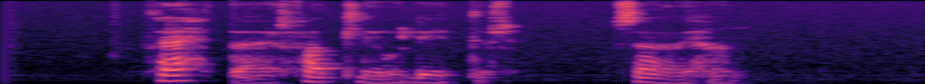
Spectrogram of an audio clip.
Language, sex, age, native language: Icelandic, female, 50-59, Icelandic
